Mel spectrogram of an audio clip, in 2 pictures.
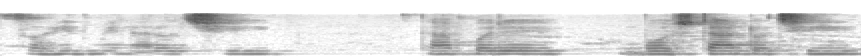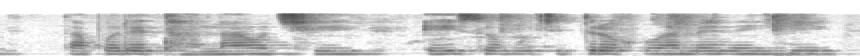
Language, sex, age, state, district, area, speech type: Odia, female, 18-30, Odisha, Nabarangpur, urban, spontaneous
